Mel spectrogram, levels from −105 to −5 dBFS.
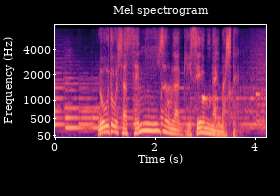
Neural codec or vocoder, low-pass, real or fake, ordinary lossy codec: codec, 16 kHz, 2 kbps, X-Codec, HuBERT features, trained on general audio; 7.2 kHz; fake; none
